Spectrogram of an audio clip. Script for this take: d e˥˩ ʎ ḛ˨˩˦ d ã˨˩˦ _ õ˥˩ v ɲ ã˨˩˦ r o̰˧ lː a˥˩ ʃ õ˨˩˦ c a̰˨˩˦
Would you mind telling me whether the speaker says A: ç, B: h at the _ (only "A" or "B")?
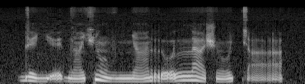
A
